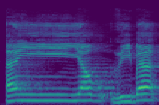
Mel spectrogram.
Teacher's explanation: ضاد کو موٹا کریں گے، را کو باریک کر کے پڑھیں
